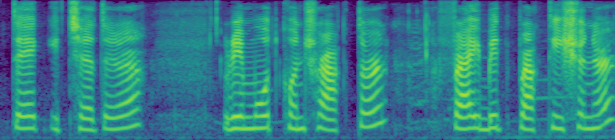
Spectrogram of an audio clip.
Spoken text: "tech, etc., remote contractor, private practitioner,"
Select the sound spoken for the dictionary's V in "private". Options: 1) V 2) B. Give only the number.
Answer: 2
